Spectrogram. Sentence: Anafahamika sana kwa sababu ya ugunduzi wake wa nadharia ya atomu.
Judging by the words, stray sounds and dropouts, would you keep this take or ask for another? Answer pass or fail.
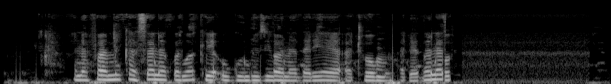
fail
